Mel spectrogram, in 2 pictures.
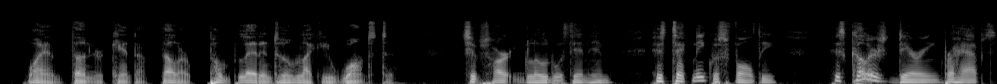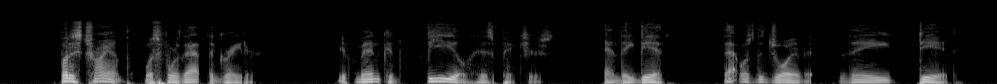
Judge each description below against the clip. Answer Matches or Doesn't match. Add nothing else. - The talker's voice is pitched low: Matches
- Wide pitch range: Doesn't match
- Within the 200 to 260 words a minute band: Doesn't match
